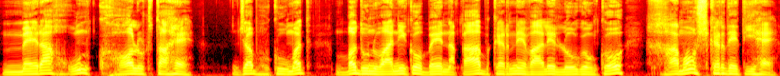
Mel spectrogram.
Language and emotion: Urdu, angry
